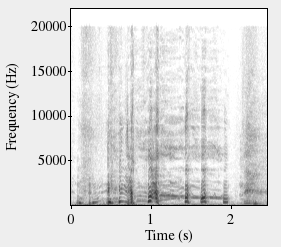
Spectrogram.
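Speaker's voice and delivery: high loud burst of laughter; real laughter at own joke. Real, not acted. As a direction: crack up laughing.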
